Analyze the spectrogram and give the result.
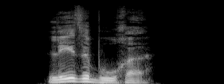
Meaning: dative singular of Lesebuch
- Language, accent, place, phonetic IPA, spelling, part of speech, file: German, Germany, Berlin, [ˈleːzəˌbuːxə], Lesebuche, noun, De-Lesebuche.ogg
